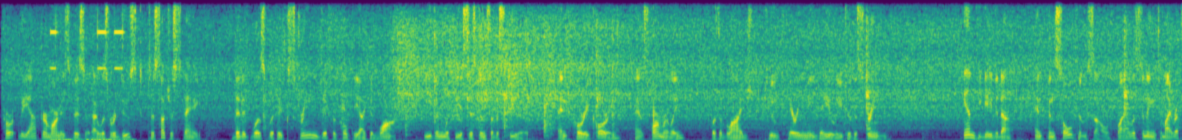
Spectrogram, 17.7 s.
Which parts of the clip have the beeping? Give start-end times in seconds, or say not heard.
0.8-2.0.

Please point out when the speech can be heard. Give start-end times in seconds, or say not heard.
0.0-13.3, 14.4-17.6.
